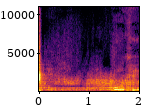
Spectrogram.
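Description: Small flames crackle softly.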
